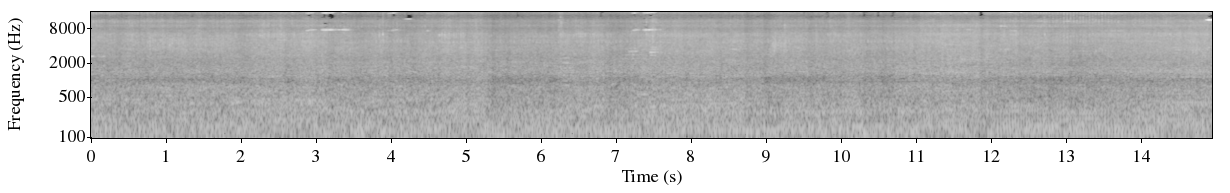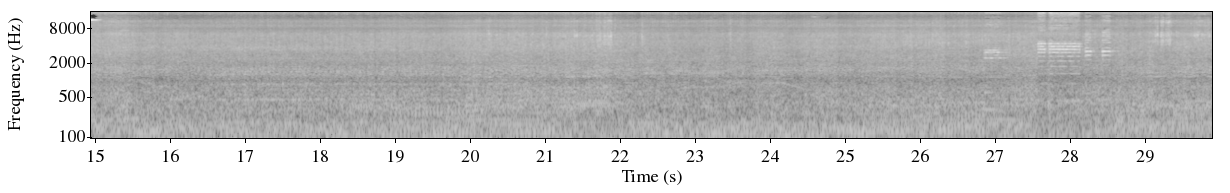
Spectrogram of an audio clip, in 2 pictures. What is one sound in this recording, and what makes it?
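Traffic of many motorbikes and cars hums all around outdoors.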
